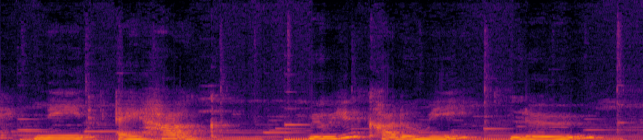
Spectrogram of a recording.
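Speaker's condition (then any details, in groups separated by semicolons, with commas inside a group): No condition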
